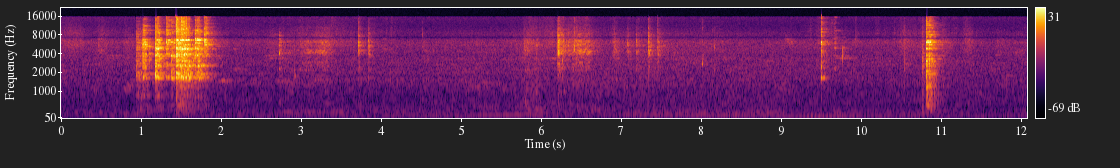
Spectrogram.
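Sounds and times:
utensils clinking on dishes: 0.9s - 2.0s, 2.7s - 4.0s, 5.8s - 7.6s, 10.8s - 11.1s.

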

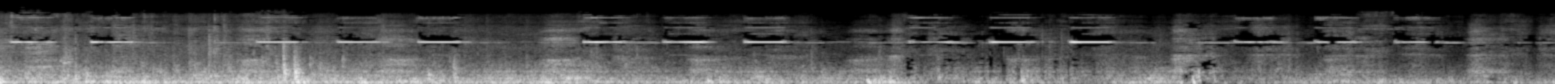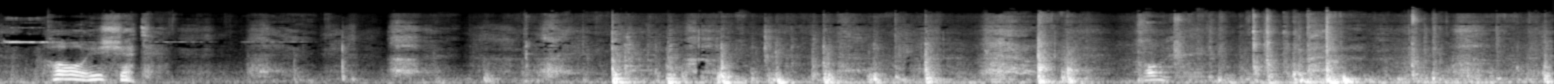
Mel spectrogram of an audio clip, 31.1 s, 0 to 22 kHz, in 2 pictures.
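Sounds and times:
smoke alarm beeping: 0.0s - 16.5s.

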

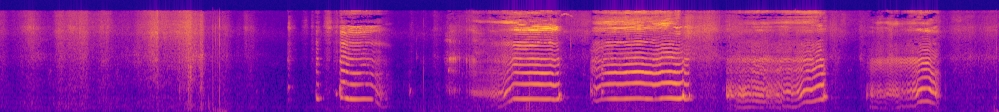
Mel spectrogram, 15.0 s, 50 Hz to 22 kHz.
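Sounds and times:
baby whiny crying: 4.3s - 5.9s, 6.7s - 14.2s.

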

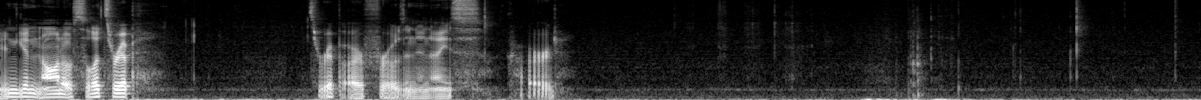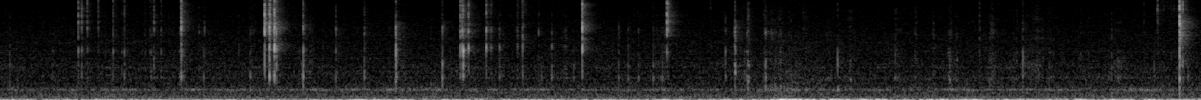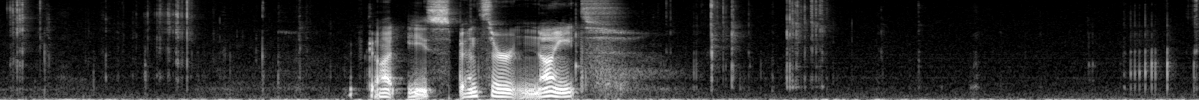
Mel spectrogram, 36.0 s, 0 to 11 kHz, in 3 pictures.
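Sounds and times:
cardboard card crackling: 12.7s - 27.6s, 30.6s - 33.9s, 34.8s - 36.0s.

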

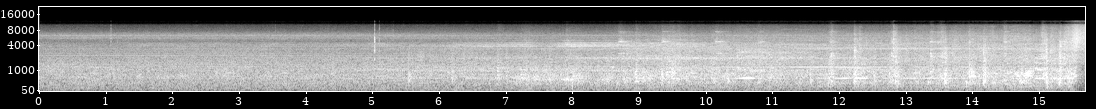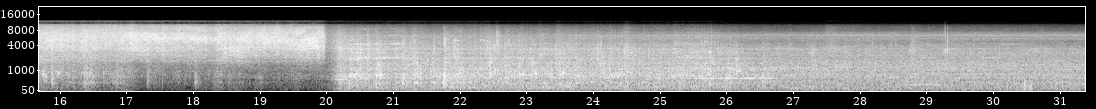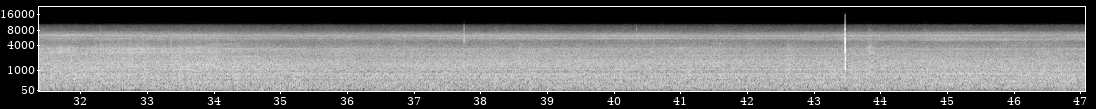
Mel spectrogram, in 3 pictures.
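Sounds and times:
steam hissing: 1.7s - 37.2s
train wheels clicking over rail joints: 5.0s - 18.4s, 20.1s - 27.5s.

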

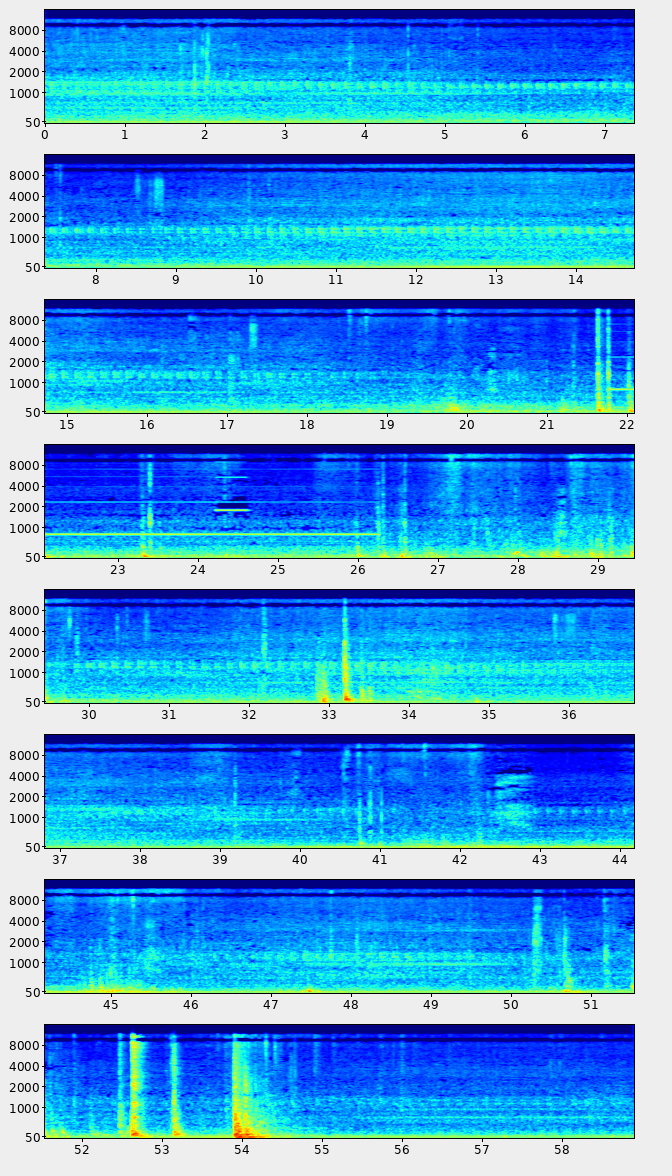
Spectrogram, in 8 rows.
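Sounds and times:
diesel engine idling: 0.0s - 58.9s
car door slamming: 32.8s - 33.6s, 52.4s - 54.7s.

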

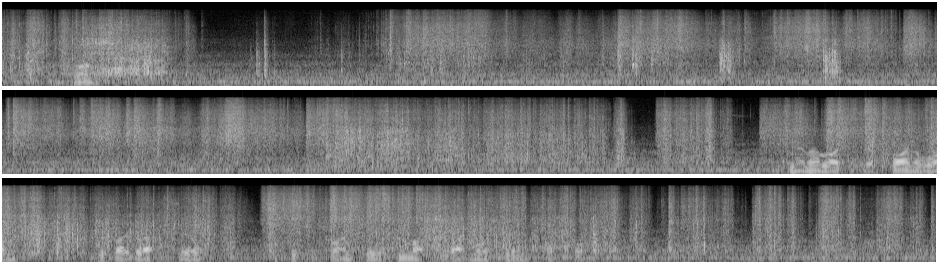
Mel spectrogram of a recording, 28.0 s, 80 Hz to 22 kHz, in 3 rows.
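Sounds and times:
sharp foil snaps: 0.0s - 2.0s, 3.2s - 28.0s
tin foil crinkling: 0.0s - 2.0s, 3.1s - 28.0s.

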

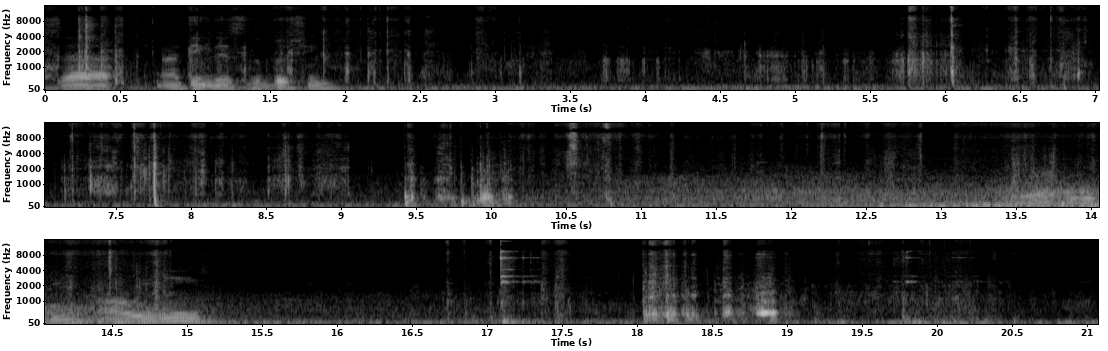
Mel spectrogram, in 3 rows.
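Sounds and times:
cardboard boxes being opened: 0.0s - 15.1s
packing paper and foam rustling: 0.0s - 15.1s.

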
